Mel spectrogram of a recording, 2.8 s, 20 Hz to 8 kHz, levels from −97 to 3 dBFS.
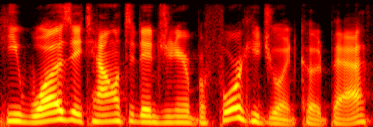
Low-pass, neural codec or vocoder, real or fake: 7.2 kHz; none; real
